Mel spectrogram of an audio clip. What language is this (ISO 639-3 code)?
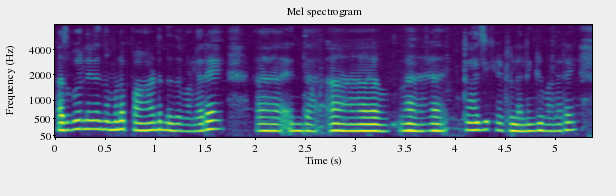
mal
